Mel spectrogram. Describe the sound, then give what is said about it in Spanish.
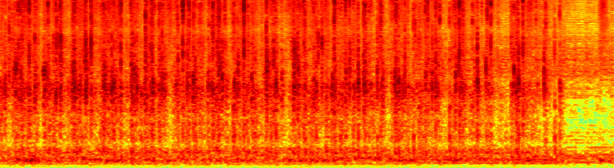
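Dense applause from many hands clapping at once, a continuous even roar of claps that holds steady throughout and thins slightly near the end. “así que aplauso, aplauso.”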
